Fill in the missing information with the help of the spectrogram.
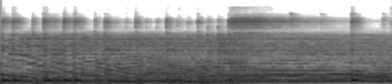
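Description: Electric guitar playing the lead melody of a pop-rock song, with notes held from about three seconds in, over a backing track with drums and bass.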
